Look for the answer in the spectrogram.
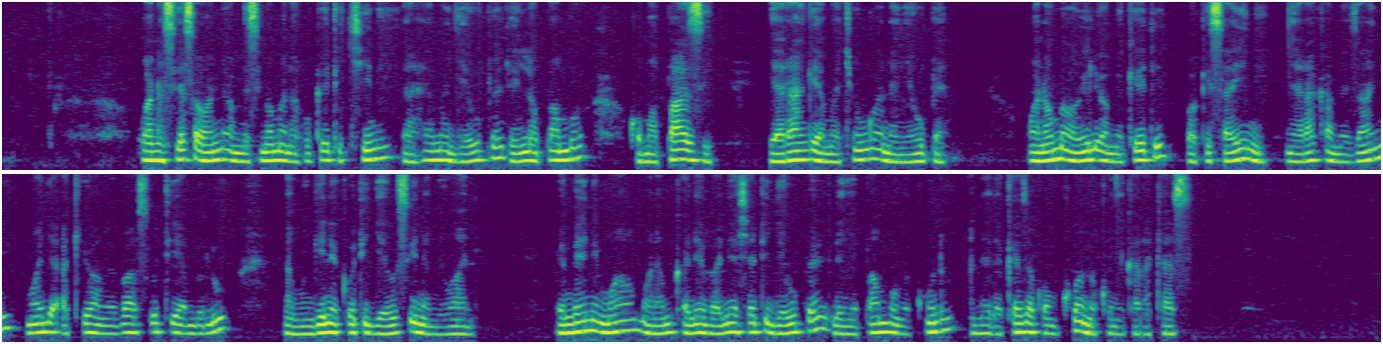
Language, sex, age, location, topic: Swahili, female, 25-35, Nakuru, government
